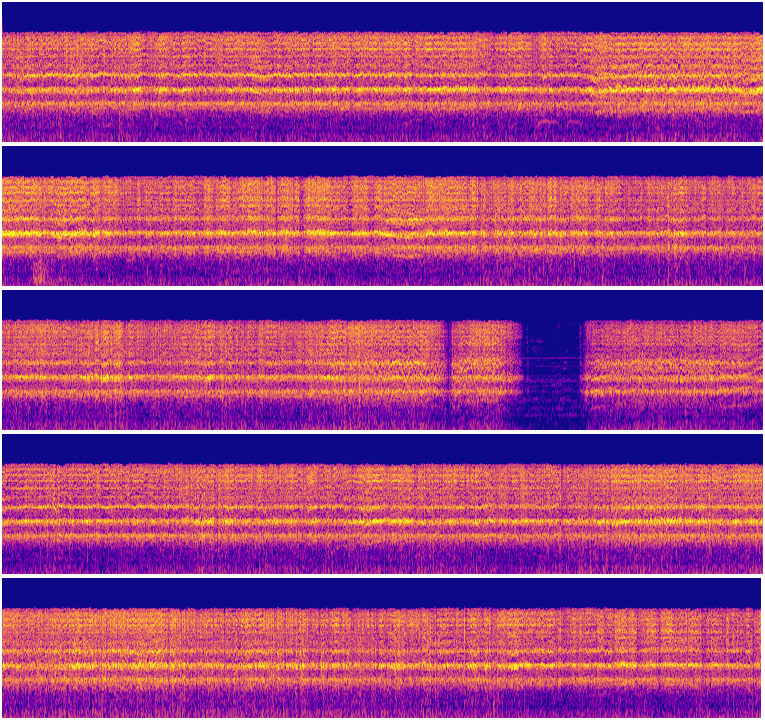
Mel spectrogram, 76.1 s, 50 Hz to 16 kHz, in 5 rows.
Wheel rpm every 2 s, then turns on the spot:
230, 230, 230, 230, 230, 230, 200, 210, 230, 230, 240, 220, 230, 230, 230, 230, 240, 230, 220, 150, 80, 120, 170, 230, 230, 230, 230, 230, 230, 230, 230, 230, 240, 230, 230, 230, 240, 230.
none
